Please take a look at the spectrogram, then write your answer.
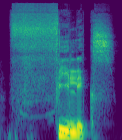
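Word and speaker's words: Phoelix: one it's a song called freeze tag featuring Felix um pronounced I mean spelled p h o e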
